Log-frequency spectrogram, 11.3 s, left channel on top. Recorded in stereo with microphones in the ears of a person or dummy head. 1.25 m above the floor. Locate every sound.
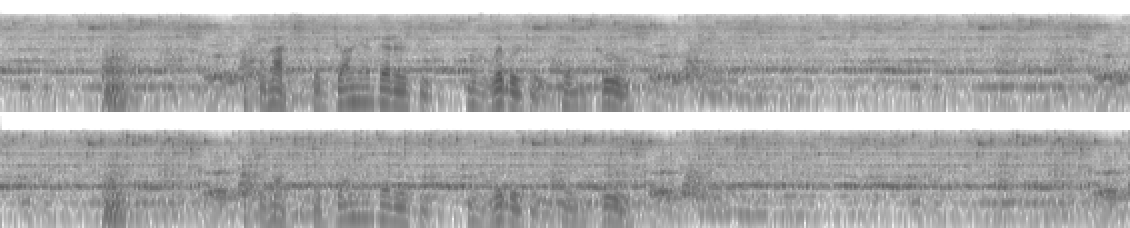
0.0 s running water: 65° right (ahead or behind), 4.5 m
1.0 s a thud: 25° left (ahead or behind), 2.5 m
2.4 s a man speaking: 55° left (ahead or behind), 0.6 m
